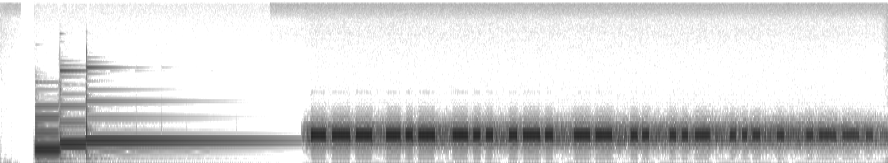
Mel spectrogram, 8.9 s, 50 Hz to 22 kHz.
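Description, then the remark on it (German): A rising three-note chime rings out and fades, then a steady mid-pitched Morse code tone beeps in rapid short and long bursts, loud and clear with no voices. “Vor rund 120 Jahren ließen sich die ersten Textnachrichten drahtlos übertragen, per Morsecode.”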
